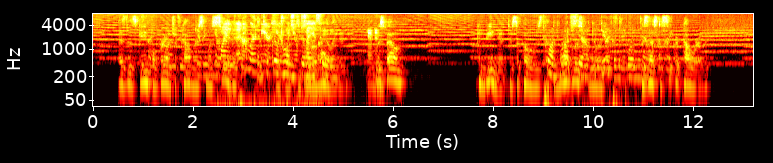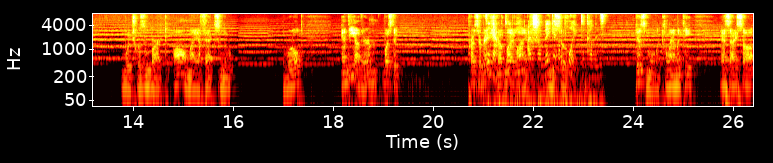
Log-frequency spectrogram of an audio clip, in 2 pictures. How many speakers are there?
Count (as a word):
five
